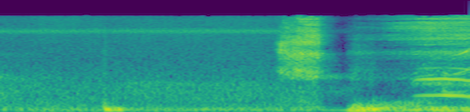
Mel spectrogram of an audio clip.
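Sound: heavy breathing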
